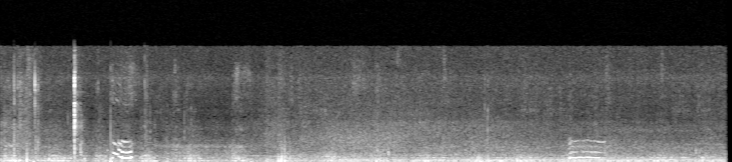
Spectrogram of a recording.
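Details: Grand Basset Griffon Vendéen pups from the Viersenhoeve N litter, minutes after birth, letting out two brief, high, bending squeaks several seconds apart amid quiet shuffling and a steady low hum.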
